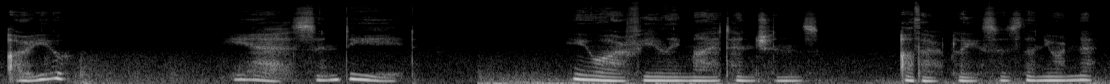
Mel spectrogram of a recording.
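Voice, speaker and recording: Actress as female vampire, ASMR roleplay: breathy, mellow whisper, seductive and condescending, unhurried, some background noise. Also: mid-range voice. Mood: seductive, teasing. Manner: slow, haughty, teasing, formal wording. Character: seductive, haughty female vampire feeding on a willing victim.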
